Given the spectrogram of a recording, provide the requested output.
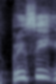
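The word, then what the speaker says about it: précis: PC is misspelling juice pronunciation p r e c i s okay so prissy is a you know not an English word okay French term condensing the given texture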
